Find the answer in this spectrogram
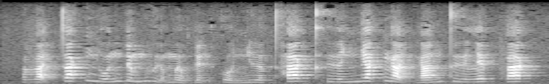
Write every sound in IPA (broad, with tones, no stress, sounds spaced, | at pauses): v a̰˧˨ j t̪ a˦˥ k̚ ɲ o˨˦ n ɗ ə˨˦ m v ɨ̰˧˨ ə̯ m ə˧˩ w ɗ ə̰˧˨ n k o˧˩ ɲ ɨ˨˩ ə̯ t̪ʰ a˦˥ k̚ t̪ʰ ɨ˧ ə̯ ɲ a˦˥ k̚ ŋ a̰˧˨ j ŋ a˨˦ n t̪ ɨ˧ l ɛ˦˥ p̚ f a˦˥ k̚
